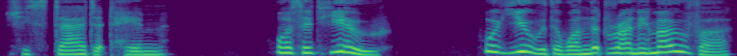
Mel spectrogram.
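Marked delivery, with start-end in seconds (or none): 2.1-5.5 accusing. Acted. Mother accuses vicar of killing son.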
